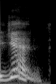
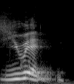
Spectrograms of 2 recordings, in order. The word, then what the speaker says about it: yen: different way that's not I always hear people say Yen and so I was like I'm going to learn how to say this correctly and it was like You' been you been and so I was like I'm going to say right it's Yin you know a Chinese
